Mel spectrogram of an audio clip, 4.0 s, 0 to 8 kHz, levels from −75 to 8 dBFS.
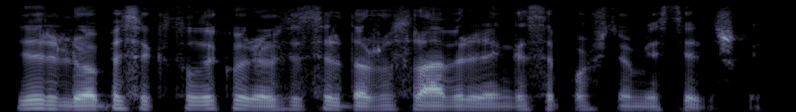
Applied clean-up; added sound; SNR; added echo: none; none; none; none.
